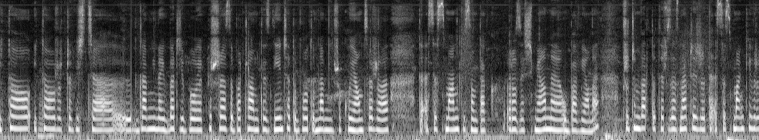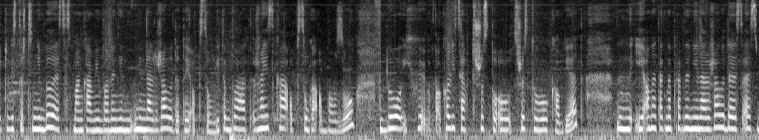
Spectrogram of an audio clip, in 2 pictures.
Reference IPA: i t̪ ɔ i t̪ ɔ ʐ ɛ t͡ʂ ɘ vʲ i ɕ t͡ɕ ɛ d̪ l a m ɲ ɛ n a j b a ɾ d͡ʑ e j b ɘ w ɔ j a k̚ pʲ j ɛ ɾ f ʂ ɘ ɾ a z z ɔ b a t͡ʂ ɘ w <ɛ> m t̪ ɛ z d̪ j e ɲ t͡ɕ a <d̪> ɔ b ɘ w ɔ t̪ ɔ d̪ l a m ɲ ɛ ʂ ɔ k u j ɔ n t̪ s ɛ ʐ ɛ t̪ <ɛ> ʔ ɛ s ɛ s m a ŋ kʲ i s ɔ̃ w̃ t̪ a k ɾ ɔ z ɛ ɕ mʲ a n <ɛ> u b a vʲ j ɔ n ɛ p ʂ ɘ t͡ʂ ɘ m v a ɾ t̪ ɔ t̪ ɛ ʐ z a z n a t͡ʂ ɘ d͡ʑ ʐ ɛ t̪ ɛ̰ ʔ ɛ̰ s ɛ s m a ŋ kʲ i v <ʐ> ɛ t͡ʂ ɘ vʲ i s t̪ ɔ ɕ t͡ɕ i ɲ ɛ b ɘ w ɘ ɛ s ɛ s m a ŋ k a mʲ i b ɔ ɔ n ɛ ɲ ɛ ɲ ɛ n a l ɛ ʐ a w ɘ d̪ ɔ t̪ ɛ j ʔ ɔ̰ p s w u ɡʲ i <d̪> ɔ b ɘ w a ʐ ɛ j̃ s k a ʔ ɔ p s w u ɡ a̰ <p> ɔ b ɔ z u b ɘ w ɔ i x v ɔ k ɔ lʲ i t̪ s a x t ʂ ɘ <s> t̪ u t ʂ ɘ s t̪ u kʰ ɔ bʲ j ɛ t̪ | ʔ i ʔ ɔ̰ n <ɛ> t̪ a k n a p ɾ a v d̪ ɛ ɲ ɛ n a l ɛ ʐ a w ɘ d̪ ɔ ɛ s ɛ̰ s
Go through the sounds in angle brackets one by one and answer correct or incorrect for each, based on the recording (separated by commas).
incorrect, incorrect, correct, correct, correct, incorrect, incorrect, correct, correct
